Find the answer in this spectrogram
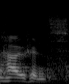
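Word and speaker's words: Huygens: century after Newton and that's Christian hin and trust me that's the proper Dutch pronunciation I know so um he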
